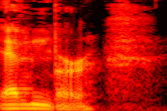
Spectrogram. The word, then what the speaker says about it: Edinburgh: I think in November he's doing one in Edinburgh.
